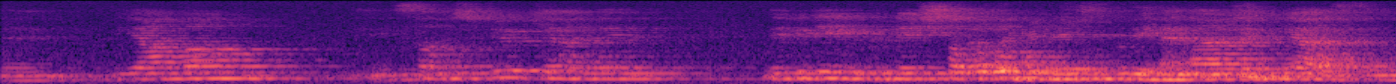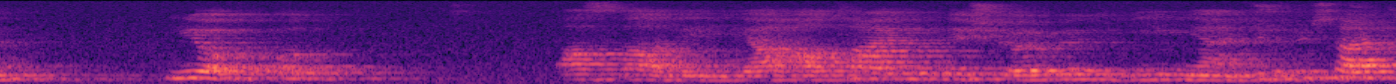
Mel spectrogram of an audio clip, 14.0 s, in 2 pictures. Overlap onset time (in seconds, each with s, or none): 4.7 s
